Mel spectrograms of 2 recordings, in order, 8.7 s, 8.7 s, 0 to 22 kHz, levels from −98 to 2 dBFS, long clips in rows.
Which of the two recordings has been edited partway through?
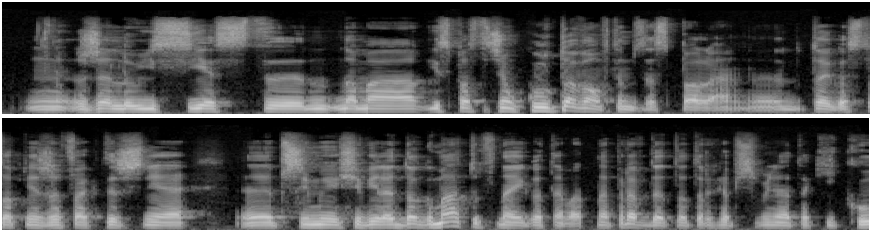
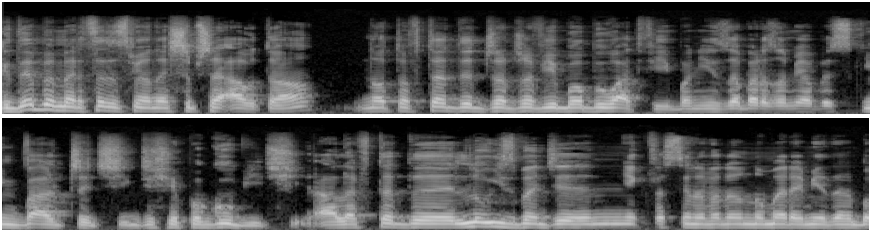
second; 1 cut; at 1.6 s

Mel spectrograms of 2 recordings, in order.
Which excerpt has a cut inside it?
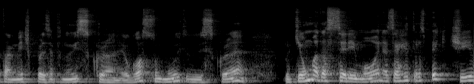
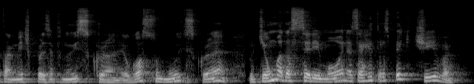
second; 2 cuts; at 1.8 s, 2.4 s

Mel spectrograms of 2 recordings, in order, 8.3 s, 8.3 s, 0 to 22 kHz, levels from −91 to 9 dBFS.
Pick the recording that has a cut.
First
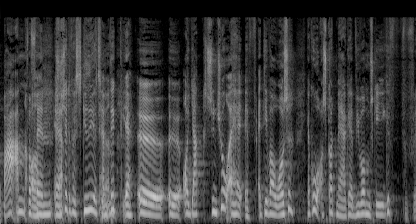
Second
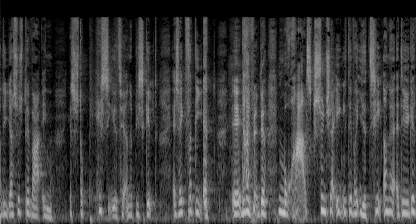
second; 1 cut; at 5.6 s

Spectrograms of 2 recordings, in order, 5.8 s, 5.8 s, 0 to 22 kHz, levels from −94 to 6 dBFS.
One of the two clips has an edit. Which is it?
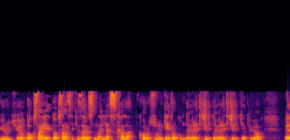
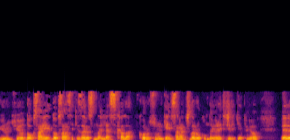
first; 2 cuts; at 3.4 s, 4.3 s

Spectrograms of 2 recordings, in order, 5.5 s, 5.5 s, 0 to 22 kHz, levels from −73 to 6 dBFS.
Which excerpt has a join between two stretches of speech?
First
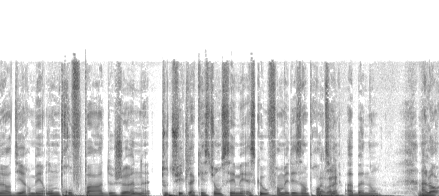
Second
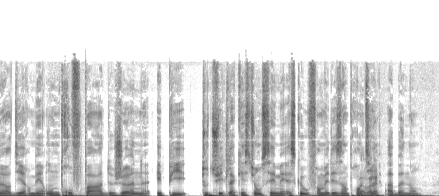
first; 1 cut; at 1.9 s

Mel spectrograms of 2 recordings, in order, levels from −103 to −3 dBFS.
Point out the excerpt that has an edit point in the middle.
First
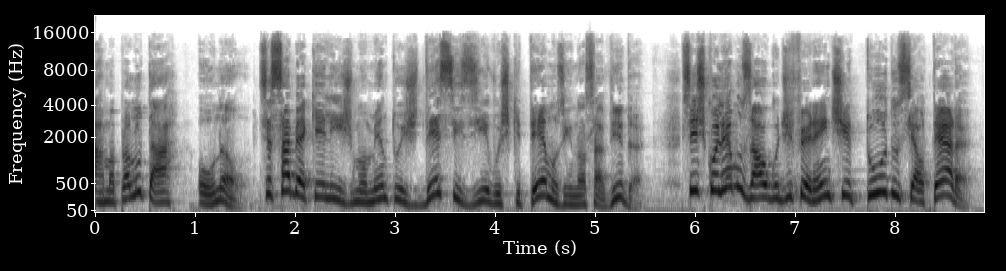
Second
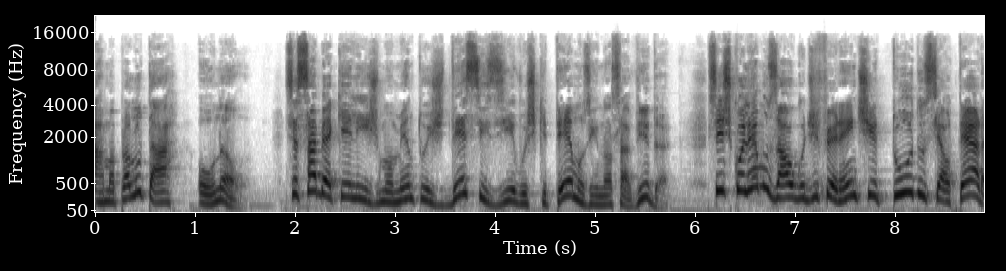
first; 1 cut; at 1.6 s

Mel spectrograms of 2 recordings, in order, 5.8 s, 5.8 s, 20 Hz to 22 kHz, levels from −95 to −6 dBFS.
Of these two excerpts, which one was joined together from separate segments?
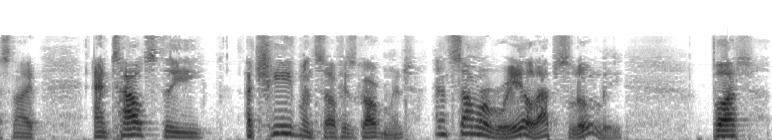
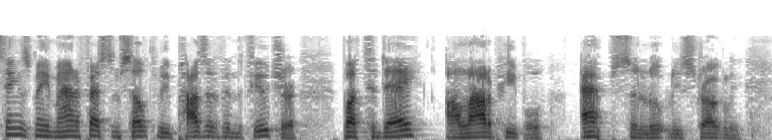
first; 1 cut; at 1.6 s

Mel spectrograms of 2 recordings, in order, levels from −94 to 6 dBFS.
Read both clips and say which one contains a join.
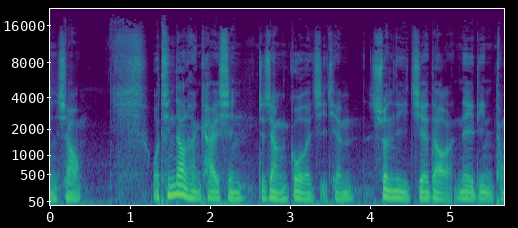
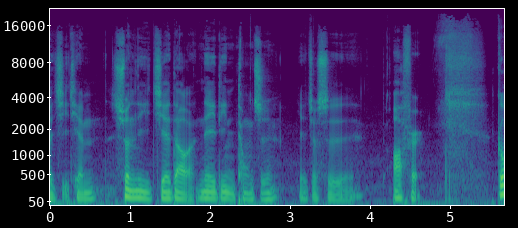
first; 1 cut; at 2.5 s

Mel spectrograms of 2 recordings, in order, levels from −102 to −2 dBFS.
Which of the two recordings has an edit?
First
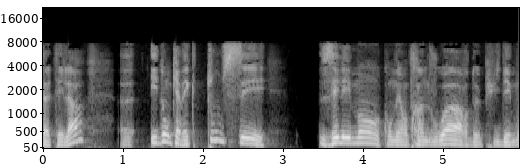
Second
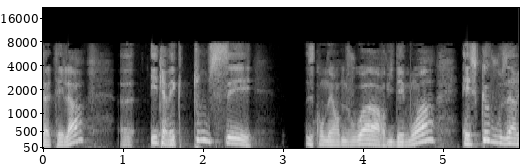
second; 4 cuts; at 1.4 s, 3.4 s, 3.7 s, 4.3 s

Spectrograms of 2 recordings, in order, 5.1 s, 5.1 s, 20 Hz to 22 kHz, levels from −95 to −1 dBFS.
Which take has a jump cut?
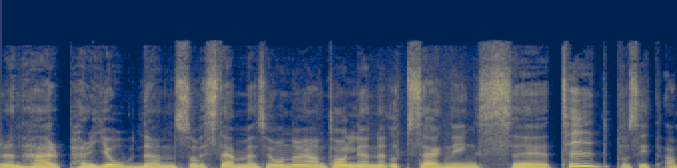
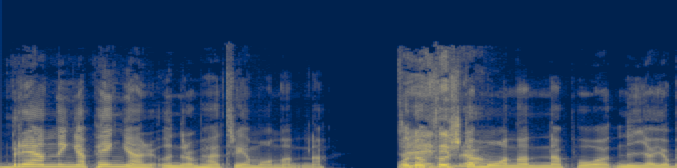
first; 2 cuts; at 1.5 s, 2.9 s

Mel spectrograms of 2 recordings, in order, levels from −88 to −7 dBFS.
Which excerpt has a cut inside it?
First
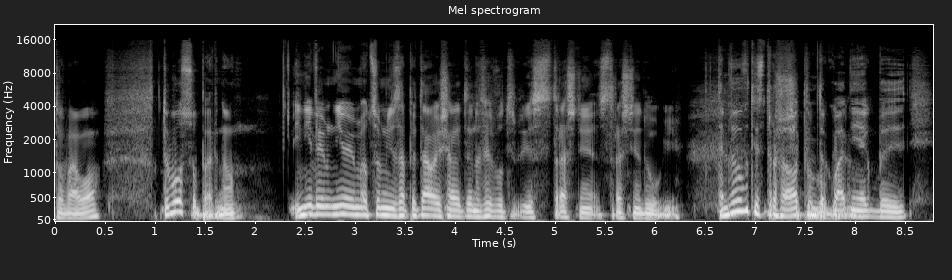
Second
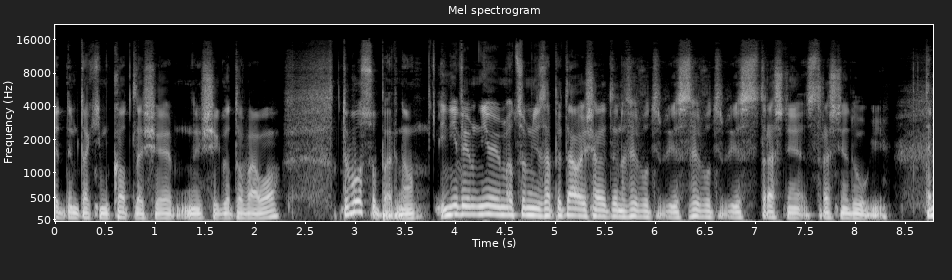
second; 2 cuts; at 3.7 s, 6.3 s

